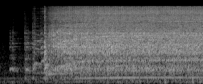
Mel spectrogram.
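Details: Philco All in One PR2 food processor that would not turn on, now tested with switch bypassed and safety lock eliminated, at maximum speed: spins up within half a second to a steady, even high-speed whir with no rubbing or grinding; healthy.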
